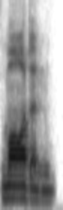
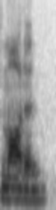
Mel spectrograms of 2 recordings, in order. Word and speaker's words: modern: There's an There's an There's a r there, but you don't actually pronounce it.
